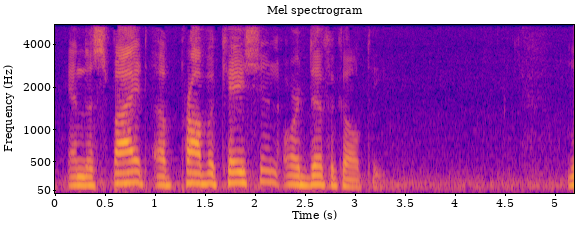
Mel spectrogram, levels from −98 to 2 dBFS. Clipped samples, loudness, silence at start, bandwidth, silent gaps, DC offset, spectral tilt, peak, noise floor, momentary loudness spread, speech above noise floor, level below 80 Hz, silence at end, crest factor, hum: under 0.1%; -24 LUFS; 0.1 s; 5.4 kHz; none; under 0.1%; -7.5 dB/octave; -8 dBFS; -47 dBFS; 15 LU; 23 dB; -54 dBFS; 0 s; 16 dB; none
